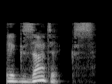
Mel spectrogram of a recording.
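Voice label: "exotics", British English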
